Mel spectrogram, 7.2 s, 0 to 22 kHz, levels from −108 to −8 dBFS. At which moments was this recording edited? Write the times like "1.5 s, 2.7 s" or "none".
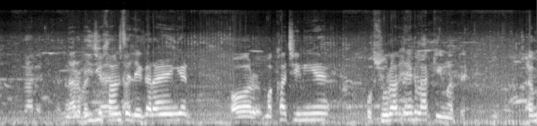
1.2 s, 5.5 s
